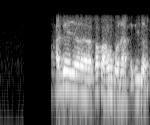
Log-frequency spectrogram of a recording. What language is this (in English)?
Gujarati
